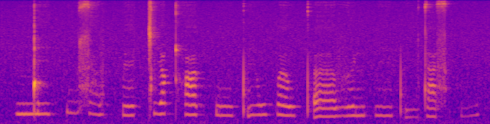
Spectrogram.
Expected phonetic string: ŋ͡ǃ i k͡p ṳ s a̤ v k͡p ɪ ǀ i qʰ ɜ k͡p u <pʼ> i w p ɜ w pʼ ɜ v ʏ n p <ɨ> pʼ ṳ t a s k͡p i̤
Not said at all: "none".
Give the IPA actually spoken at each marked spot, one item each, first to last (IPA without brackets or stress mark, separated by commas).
pʼ, i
